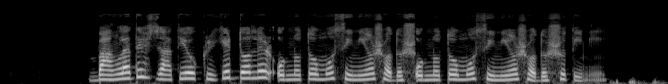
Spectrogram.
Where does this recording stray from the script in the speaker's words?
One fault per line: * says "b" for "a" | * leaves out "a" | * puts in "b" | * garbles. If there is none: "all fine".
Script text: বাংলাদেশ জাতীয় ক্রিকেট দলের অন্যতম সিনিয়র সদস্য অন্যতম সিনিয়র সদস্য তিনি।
all fine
